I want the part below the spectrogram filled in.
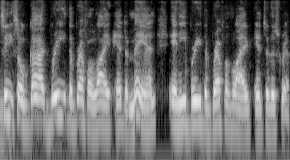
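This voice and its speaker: A man with an American accent, a fairly high pitch and a dark, mellow tone, in a dry, close sound with no echo. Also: ordinary pitch variation, moderate pace. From US South, Augusta, Georgia. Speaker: preacher and Bible instructor. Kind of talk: interview and scripture teaching.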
